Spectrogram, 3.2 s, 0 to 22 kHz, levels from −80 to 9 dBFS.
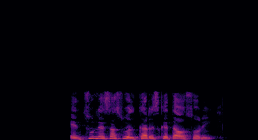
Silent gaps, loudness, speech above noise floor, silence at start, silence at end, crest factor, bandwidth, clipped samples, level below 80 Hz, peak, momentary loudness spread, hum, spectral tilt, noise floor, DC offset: none; -33 LUFS; over 57 dB; 0.9 s; 0.6 s; 16 dB; 8 kHz; under 0.1%; -86 dBFS; -18 dBFS; 8 LU; none; -4.5 dB/octave; under -90 dBFS; under 0.1%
